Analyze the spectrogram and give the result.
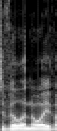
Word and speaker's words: Villeneuve: It's directed by Denis Villeneuve.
